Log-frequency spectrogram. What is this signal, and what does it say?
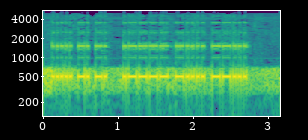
Morse code, heard as a keyed tone, about 35 wpm, 500 Hz. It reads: 5NN 167
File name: PY1NX de NT1K ARRL10M CW 20151212 183224Z 28MHz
